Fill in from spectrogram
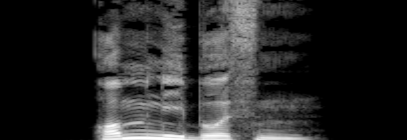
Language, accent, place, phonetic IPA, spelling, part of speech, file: German, Germany, Berlin, [ˈɔmniˌbʊsn̩], Omnibussen, noun, De-Omnibussen.ogg
- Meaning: dative plural of Omnibus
